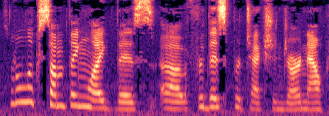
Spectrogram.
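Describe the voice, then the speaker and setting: Raspy young woman with a cold, rambling chatty tutorial, laughs a lot, faint hum behind. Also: medium pitch, sing-song, fairly quick, fairly bright tone. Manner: chatty, laughs often, self-interrupting. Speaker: witchcraft vlogger. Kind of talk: casual tutorial chat.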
